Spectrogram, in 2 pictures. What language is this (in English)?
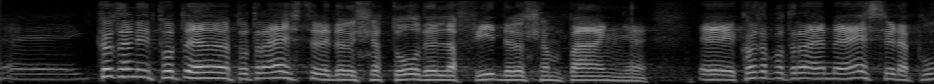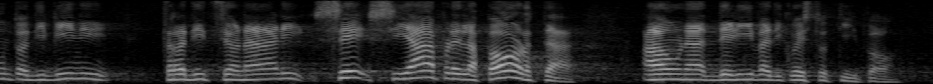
Italian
